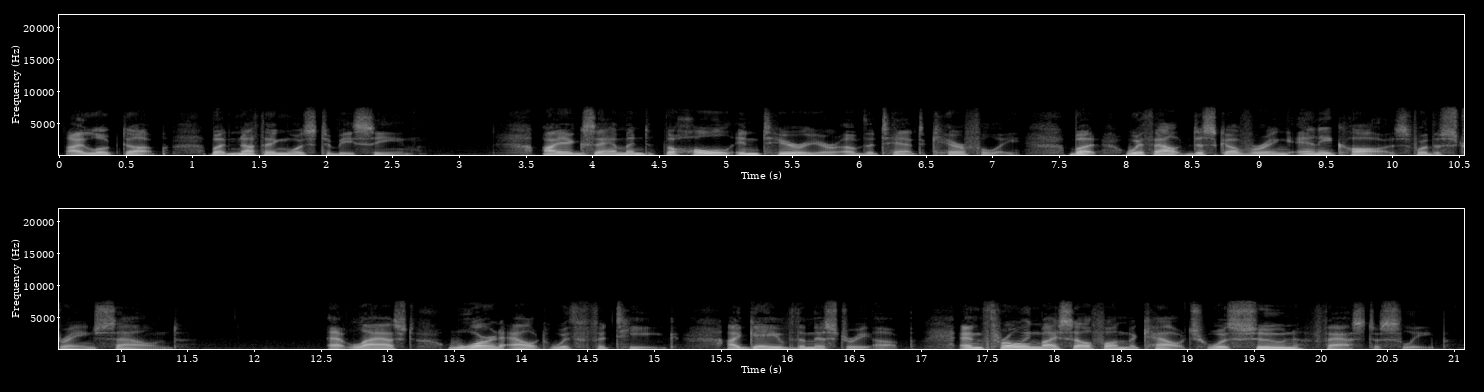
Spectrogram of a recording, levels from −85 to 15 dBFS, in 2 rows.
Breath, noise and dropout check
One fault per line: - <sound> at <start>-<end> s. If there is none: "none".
none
